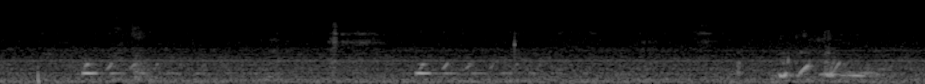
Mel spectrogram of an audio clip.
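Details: Baby hiccups: faint, short squeaky catches of breath recurring every few seconds over quiet room noise.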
